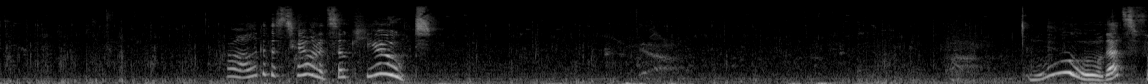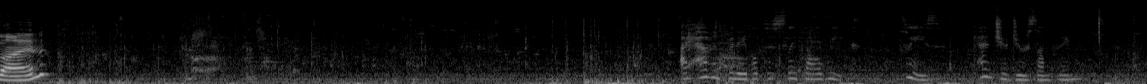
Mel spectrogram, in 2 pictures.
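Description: Hooves clop steadily as a horse trots along a path.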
